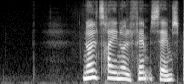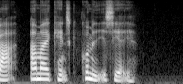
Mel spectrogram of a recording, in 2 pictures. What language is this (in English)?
Danish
